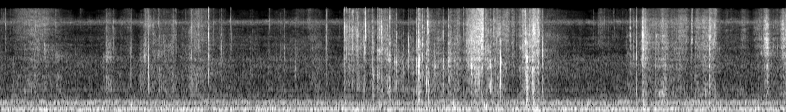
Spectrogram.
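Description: Soft crinkling and rustling of a clear plastic zipper pouch in a cash binder being opened and handled, along with paper bills being picked up. The handling noises come a little more often and louder around the middle.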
